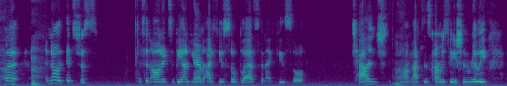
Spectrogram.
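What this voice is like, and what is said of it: Mild Cuban accent. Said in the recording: “your Cuban accent. ... my Cuban people don't think I have that much of an accent.”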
